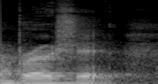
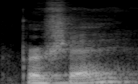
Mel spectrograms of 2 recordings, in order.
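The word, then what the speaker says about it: brioche: and bought a bought a brochure brochet is how you say it yeah yeah um with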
